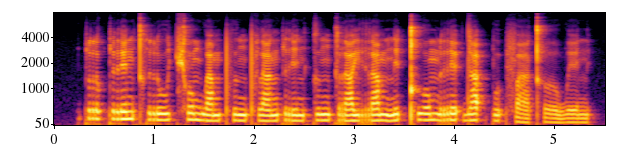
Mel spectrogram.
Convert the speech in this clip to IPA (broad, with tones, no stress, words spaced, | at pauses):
pro˥˩k̚pre˥˩nkʰruː˦˥ t͡ɕʰo˥˩mwa˦˥mpʰɯ˧ŋ pʰla˦˥ŋpri˧n kɯ˥˩ŋkra˥˩j ra˥˩m ni˥˩t̚kʰwo˥˩m re˥˩ʔda˥˩ʔ pu˥˩ʔfaː˨˩kʰɤː˨˩ we˧n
